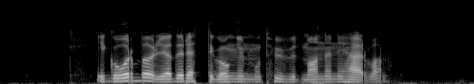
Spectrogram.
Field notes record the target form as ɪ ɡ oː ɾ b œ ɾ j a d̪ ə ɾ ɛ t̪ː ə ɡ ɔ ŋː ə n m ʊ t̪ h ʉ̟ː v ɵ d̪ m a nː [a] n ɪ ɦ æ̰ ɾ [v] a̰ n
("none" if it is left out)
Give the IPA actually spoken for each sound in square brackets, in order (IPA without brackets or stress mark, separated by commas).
ə, v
